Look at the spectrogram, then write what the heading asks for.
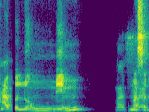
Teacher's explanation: ঠিক আছে, হাম্মালাতাল হাতাব ফি জিদিহা হাবলুম মিম মাসাদ, এই যে মিন মাসাদ, মূলত মিন মাসাদ না হইয়া নুন সাকিনের পরে মিম আসছে, এটা মিম মাসাদ হয়ে গেছে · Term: ইদগাম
